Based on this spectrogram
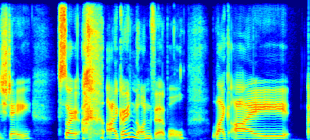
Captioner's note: laughing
